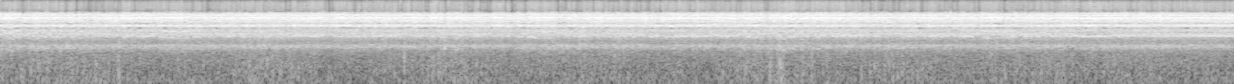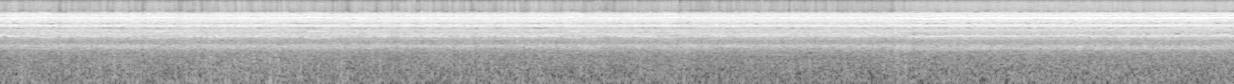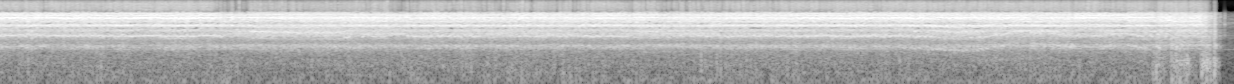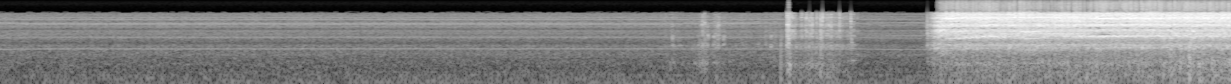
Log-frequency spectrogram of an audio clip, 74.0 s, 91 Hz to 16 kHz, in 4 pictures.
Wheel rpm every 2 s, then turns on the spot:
110, 220, 230, 230, 220, 230, 230, 230, 230, 230, 230, 230, 230, 230, 230, 230, 230, 210, 210, 230, 220, 220, 230, 230, 230, 220, 260, 220, 20, 0, 0, 0, 0, 0, 20, 210, 230.
none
